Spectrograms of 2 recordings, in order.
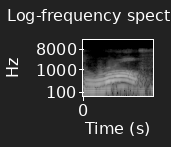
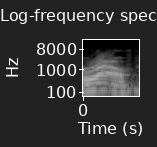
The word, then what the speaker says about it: Rolf: Because I saw someone, I saw a comment that it's pronounced Rolf and not Ralph.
